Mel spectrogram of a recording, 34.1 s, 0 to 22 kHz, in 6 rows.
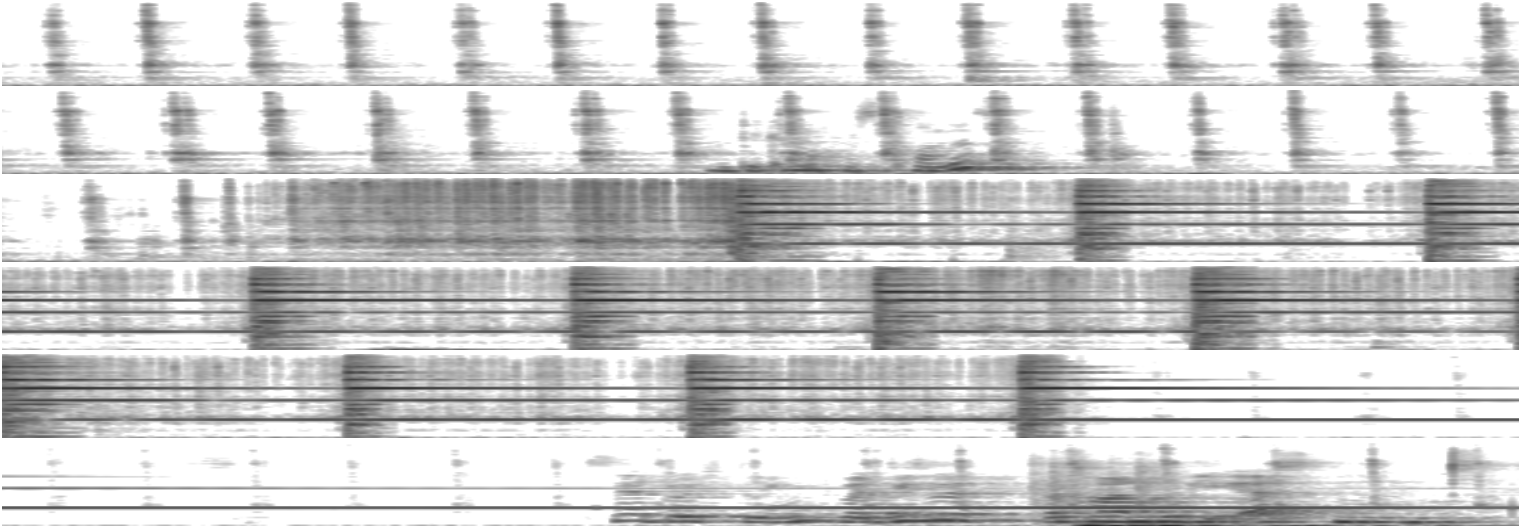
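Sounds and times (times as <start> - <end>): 
antique clock ticking: 0.0 - 34.1
speech: 8.5 - 9.7
antique clock bell chiming the hour: 12.3 - 34.1.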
